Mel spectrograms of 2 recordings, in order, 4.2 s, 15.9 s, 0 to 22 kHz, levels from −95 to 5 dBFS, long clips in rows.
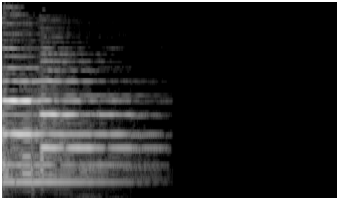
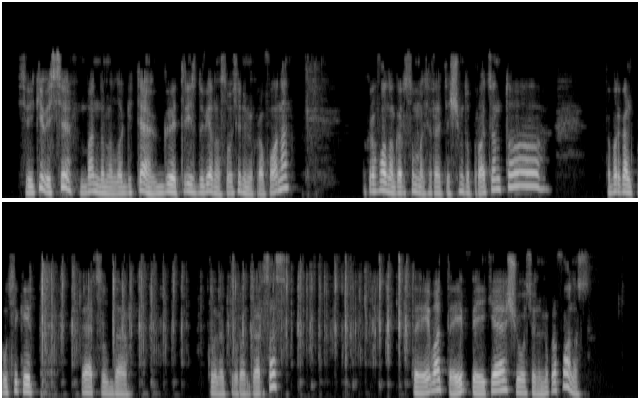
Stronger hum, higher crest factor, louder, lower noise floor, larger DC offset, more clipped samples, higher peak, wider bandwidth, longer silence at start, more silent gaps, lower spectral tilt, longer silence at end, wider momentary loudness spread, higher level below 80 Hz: neither; about the same, 18 dB vs 22 dB; first, -12 LUFS vs -32 LUFS; second, -49 dBFS vs -79 dBFS; neither; neither; first, -2 dBFS vs -10 dBFS; first, over 20 kHz vs 7.6 kHz; second, 0 s vs 0.25 s; neither; second, 2 dB/octave vs -5.5 dB/octave; first, 2.55 s vs 0.65 s; first, 25 LU vs 15 LU; second, -90 dBFS vs -74 dBFS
